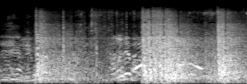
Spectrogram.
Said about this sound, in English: A gunman is seen reaching over the shoulders of police to point a pistol at the Temple of Ahmed, whose turban is blown off as the gun discharges.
